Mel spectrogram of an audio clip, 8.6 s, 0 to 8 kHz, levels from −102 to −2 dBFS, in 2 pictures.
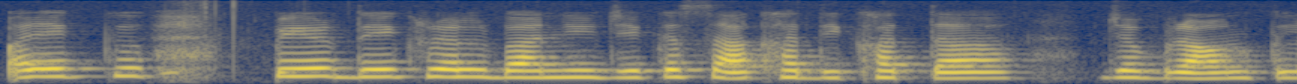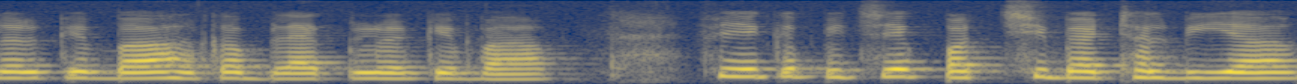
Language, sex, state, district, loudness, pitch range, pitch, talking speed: Bhojpuri, female, Uttar Pradesh, Ghazipur, -17 LUFS, 215-260 Hz, 230 Hz, 160 wpm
